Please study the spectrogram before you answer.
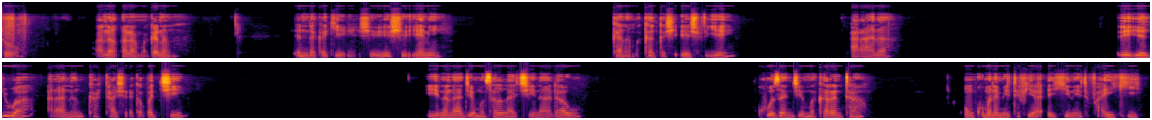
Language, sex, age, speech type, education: Hausa, male, 15-29, spontaneous, tertiary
